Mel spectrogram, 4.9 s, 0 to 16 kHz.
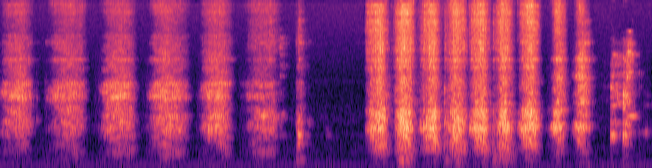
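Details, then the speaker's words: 3018S TwoTrees CNC router during build, linear bearings moved by hand: rough gritty rasp about two and a half strokes per second; bearings sound dry and crunchy, thought to need silicone grease. "That's so horrible. Yeah, crunchy. That's going to need some silicone grease, man."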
